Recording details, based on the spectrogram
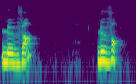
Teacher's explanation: contrairement à une voyelle classique, l'air doit sortir par le nez. Le "in" et le "en", souvent, vous avez tendance à les prononcer comme des voyelles classiques, évidemment, puisque peut-être elles n'existent pas dans votre langue. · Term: voyelles nasales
